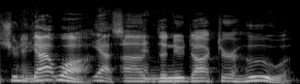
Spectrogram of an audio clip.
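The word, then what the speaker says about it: Ncuti Gatwa: told me that uh and you'll have to pronounce his name shoy shoy H shy gatwa yes the new Doctor Who right worked as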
